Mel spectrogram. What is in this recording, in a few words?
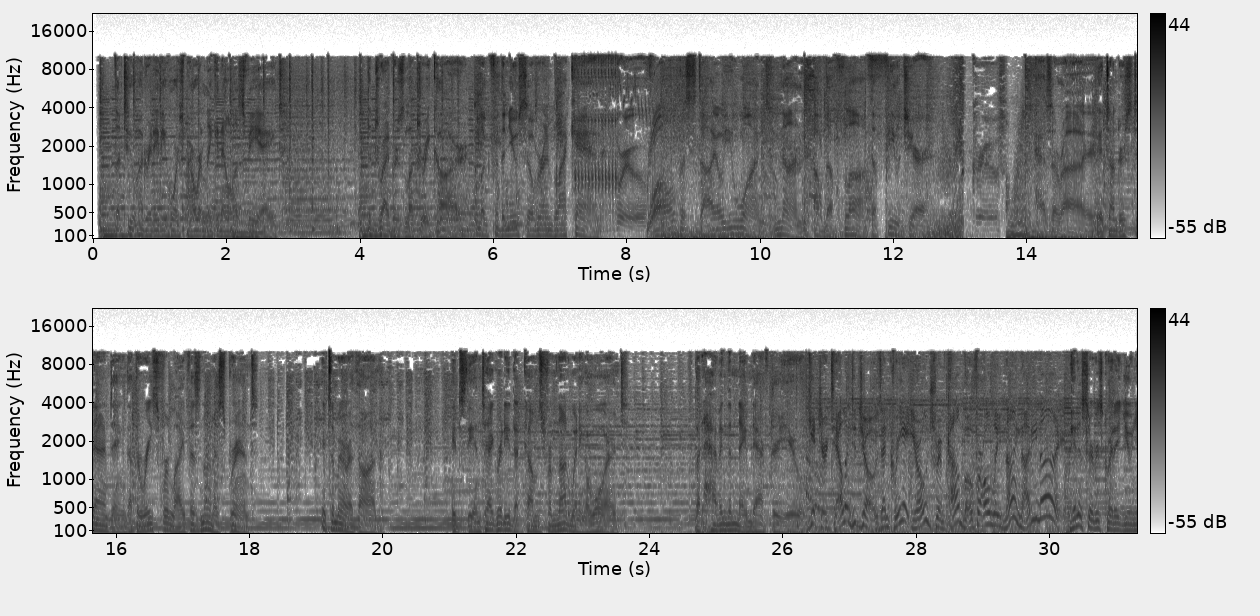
American Male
